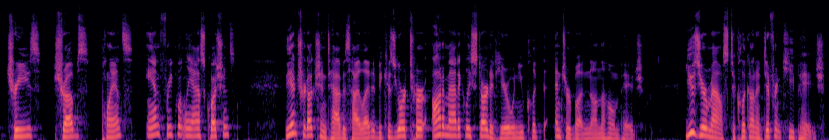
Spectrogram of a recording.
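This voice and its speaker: Practising reads as an amateur voice actor, a man with a fairly high voice narrates scripted informational content. His delivery is animated yet measured, like a presenter, with careful enunciation suited to an educational voice-over.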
